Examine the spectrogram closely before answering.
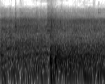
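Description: A bowling ball thuds onto a wooden lane.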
